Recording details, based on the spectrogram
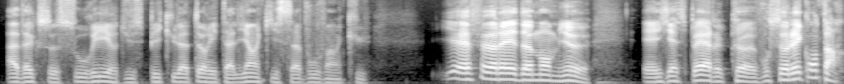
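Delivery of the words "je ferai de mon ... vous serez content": higher, louder obsequious innkeeper voice; innkeeper, fussy. Acted. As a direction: play the eager Roman host, pitched up. (aubergiste empressé, voix plus aiguë et plus forte)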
